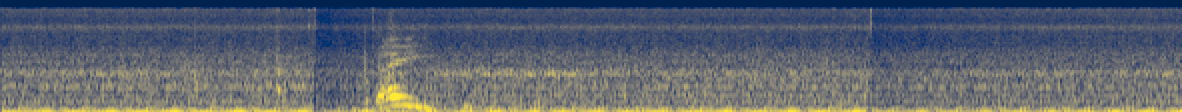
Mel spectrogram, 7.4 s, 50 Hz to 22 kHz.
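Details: 2018 Ford Ranger Wildtrak 3.2 diesel after a no-start problem was fixed: settles into a steady even idle with clean regular clatter, no misses, knocks or hunting; healthy.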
